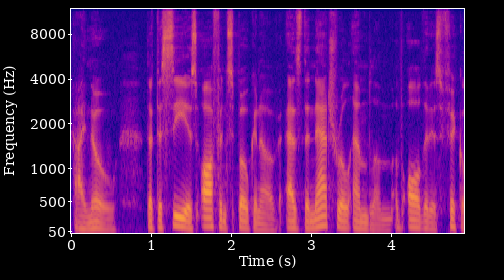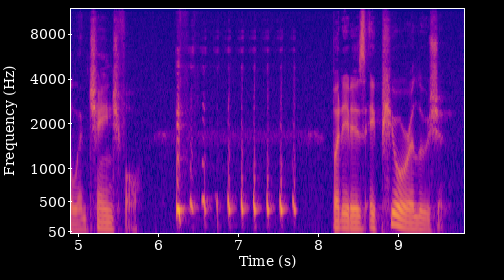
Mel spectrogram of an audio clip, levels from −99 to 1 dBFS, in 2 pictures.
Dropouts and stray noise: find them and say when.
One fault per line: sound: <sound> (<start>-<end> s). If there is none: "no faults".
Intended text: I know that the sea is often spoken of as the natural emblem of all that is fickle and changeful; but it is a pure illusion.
sound: laugh (6.2-7.8 s)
